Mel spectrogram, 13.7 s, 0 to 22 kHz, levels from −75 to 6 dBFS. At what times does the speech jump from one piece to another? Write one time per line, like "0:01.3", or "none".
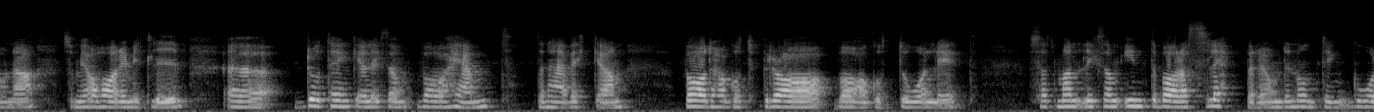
none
